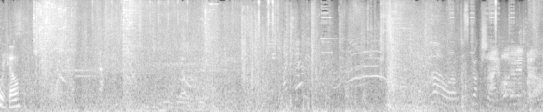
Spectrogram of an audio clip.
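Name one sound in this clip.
Electronic video game effects whoosh and chime.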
